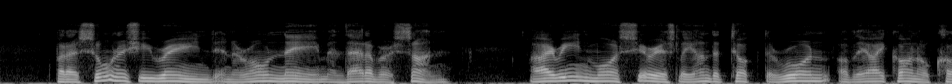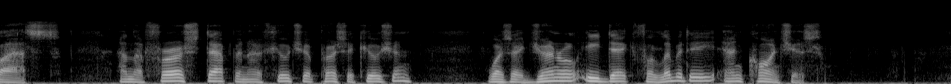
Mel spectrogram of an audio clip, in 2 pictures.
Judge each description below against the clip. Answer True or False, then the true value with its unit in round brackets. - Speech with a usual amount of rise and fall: True (4.1 semitones)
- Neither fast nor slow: False (125 wpm)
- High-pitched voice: False (135 Hz)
